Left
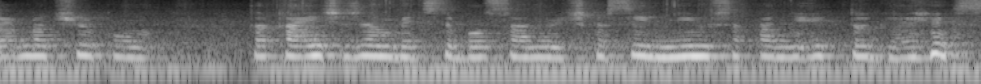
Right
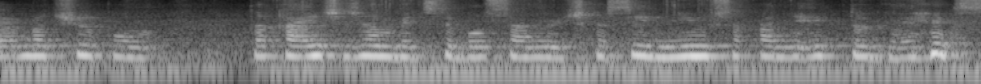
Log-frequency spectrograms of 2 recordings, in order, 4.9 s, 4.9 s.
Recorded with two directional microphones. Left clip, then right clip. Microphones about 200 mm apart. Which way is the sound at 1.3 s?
10° right (ahead or behind).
